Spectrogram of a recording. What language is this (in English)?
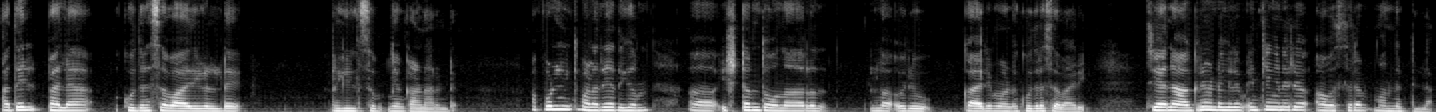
Malayalam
